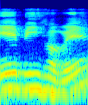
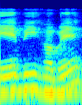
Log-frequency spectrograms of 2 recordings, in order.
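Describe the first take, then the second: The two takes are said the same way.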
